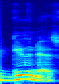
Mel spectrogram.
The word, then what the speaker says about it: guna: elements are called the three gunas are yunus or hunus I pronounce it Guna they are called rajas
